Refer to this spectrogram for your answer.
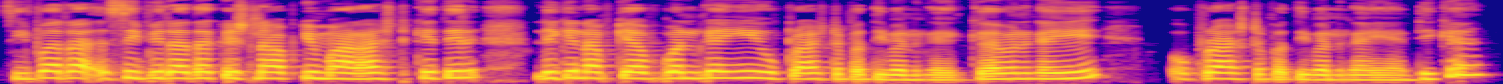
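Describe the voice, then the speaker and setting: A woman's voice: a little high, little pitch movement, fairly quick, creaky, warm tone. A woman teacher giving an exam revision lesson, teaching memory tricks and often checking in with the listener as she repeats key points. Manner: repetitive, checks in with "ठीक है".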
